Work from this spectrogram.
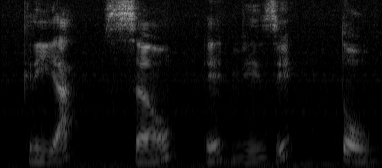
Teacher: Essas duas palavras são oxítonas, pois as sílabas tônicas estão na última sílaba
